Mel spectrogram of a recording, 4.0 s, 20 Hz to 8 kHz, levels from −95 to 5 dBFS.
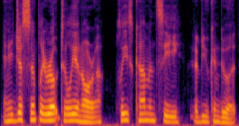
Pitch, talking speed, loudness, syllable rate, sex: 145 Hz, 240 wpm, -18 LUFS, 5.9 syllables/s, male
